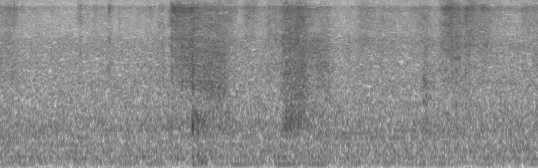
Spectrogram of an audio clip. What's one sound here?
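A sheet of flatbread rustles as it is folded.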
